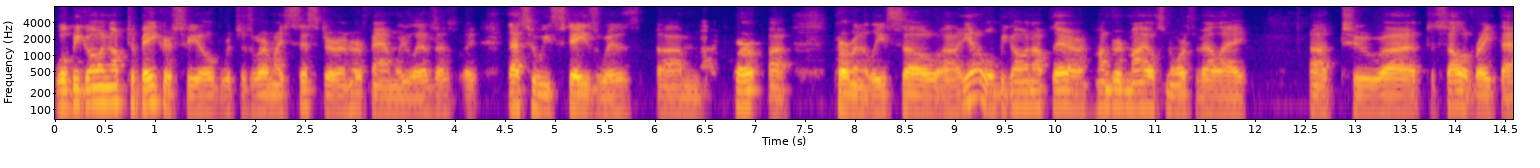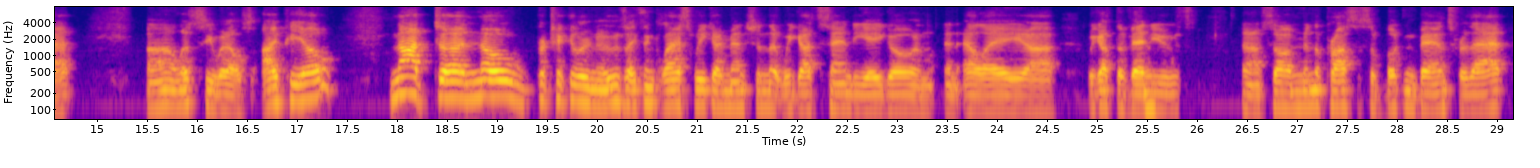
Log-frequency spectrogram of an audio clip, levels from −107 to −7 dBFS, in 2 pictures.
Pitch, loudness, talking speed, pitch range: 115 Hz, -24 LUFS, 175 wpm, 95-135 Hz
